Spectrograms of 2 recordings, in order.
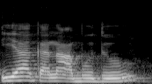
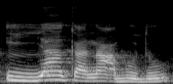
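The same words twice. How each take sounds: First: The y sound in iyyaka is short and single. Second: The y sound in iyyaka is held and doubled. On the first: We worship the sun. The speaker calls it wrong. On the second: Only You we worship. The speaker calls it right.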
